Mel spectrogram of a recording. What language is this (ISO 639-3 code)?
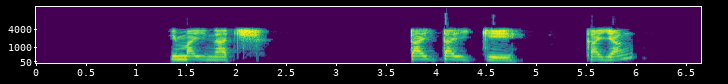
qux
